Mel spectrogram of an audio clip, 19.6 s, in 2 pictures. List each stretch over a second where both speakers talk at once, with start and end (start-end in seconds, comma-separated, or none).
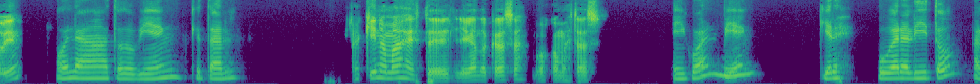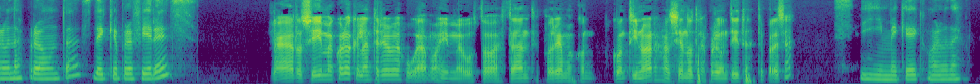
none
